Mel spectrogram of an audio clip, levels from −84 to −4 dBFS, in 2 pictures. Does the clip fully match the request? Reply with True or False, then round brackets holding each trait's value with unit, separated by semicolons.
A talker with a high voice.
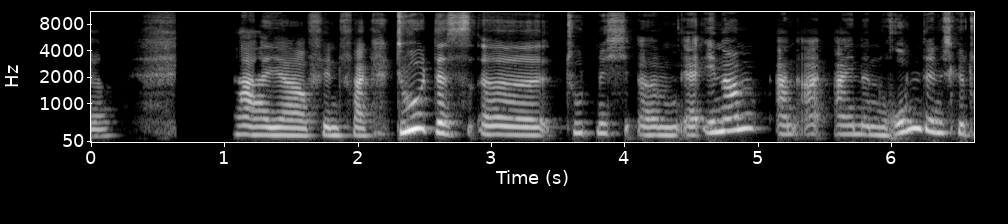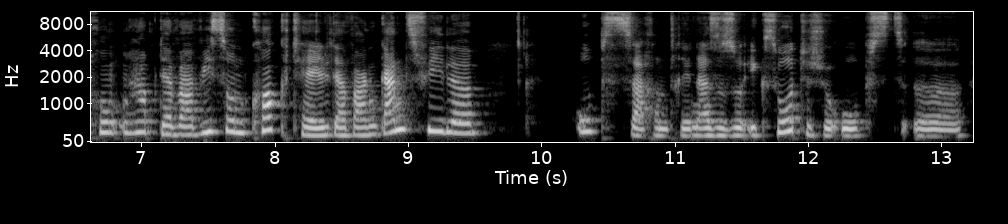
True (220 Hz)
